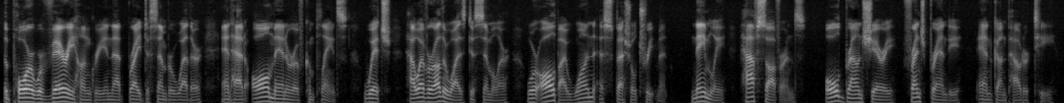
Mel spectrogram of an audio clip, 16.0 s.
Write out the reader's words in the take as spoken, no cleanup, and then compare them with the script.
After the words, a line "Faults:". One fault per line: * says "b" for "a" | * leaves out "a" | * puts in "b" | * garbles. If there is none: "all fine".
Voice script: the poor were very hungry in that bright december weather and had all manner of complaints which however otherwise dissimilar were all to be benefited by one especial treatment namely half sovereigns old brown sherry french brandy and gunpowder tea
the poor were very hungry in that bright december weather and had all manner of complaints which however otherwise dissimilar were all by one especial treatment namely half sovereigns old brown sherry french brandy and gunpowder tea
Faults:
* leaves out "to be benefited"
